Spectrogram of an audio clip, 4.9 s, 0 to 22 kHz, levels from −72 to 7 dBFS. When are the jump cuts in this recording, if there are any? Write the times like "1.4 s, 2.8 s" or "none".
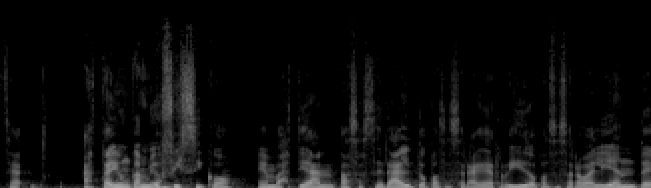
1.9 s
